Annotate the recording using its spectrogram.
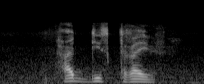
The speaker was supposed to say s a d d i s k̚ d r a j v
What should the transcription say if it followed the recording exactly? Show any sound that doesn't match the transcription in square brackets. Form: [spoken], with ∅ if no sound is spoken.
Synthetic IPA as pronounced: [h] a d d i s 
